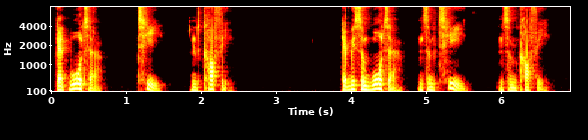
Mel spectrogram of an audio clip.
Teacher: the unstressed syllables are squeezed together to fit into the regular strong beats, and thus are spoken more quickly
